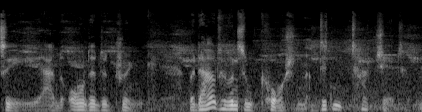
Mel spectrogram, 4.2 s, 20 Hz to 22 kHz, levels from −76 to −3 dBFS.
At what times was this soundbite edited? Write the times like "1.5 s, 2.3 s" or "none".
2.4 s, 3.1 s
